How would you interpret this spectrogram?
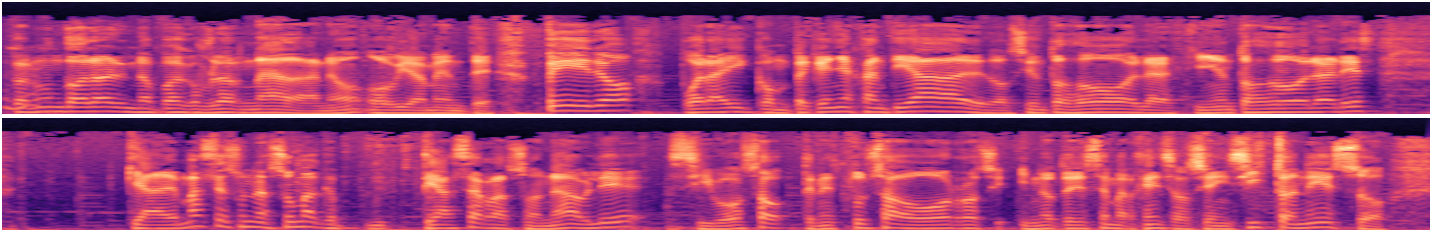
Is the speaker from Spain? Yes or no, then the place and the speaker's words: no; Uruguay; no somos tantos los uruguayos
